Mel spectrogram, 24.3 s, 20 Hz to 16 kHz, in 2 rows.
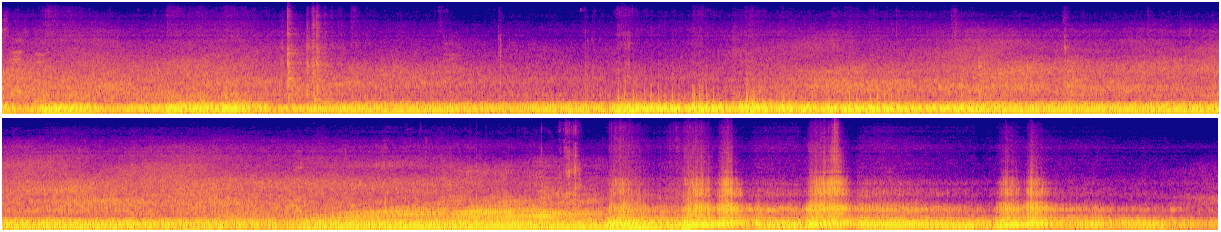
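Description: Ford Mustang 5.0L V8 with resonators removed and pipe bomb exhaust, idling with a deep loud burbling rumble close by, then revving up in sharp bursts toward the end.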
